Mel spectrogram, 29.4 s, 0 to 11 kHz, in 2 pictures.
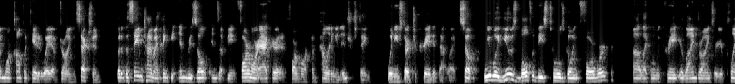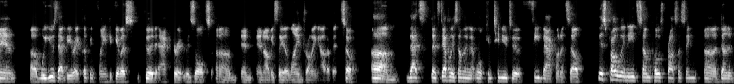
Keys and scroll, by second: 24.1 F15.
